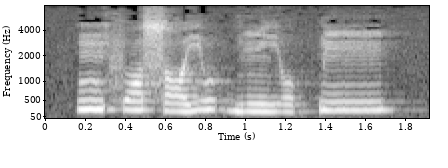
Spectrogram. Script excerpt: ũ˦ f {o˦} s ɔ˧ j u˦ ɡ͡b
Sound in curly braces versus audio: incorrect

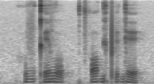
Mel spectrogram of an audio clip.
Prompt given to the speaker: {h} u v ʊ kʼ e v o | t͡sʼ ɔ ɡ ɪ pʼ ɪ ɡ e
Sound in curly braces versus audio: correct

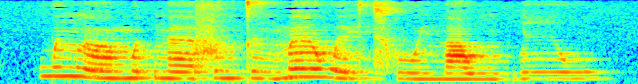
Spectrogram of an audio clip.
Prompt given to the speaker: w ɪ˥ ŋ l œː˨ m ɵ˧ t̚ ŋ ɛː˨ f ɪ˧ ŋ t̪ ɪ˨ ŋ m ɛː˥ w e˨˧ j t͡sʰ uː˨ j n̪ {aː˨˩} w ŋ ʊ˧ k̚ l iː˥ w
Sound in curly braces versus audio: incorrect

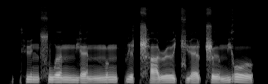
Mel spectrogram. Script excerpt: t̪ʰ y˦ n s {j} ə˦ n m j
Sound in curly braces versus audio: incorrect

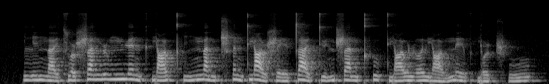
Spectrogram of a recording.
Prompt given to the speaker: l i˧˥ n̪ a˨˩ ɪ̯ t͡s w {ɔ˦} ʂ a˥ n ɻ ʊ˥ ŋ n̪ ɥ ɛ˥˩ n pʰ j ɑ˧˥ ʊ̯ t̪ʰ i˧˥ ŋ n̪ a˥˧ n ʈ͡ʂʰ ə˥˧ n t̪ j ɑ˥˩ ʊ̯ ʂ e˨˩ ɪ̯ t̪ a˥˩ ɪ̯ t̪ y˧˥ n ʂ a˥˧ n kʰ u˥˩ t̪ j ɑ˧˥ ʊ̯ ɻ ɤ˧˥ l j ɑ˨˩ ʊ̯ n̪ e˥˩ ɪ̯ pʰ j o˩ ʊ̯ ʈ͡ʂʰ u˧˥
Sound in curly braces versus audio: correct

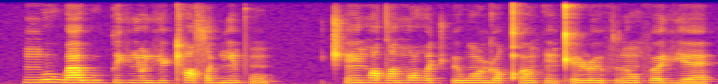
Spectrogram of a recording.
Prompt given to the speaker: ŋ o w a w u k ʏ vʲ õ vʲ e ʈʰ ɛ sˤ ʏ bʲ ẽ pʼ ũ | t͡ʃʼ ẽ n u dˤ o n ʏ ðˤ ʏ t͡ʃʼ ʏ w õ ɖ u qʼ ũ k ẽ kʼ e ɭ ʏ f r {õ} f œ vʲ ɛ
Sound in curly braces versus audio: correct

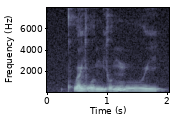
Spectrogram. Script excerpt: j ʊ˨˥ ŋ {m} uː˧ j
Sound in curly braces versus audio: correct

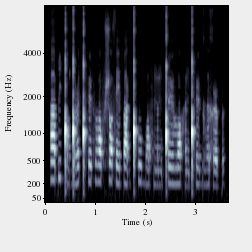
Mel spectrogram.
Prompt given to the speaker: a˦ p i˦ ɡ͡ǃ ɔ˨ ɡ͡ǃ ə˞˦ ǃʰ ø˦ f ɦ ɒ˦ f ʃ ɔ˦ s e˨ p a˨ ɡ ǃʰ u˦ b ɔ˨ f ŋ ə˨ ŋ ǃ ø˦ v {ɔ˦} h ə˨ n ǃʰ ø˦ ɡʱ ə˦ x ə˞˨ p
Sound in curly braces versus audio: correct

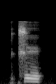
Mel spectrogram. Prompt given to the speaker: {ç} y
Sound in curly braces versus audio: incorrect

